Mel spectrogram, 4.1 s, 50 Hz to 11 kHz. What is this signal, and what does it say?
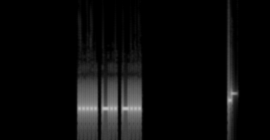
Morse code, heard as a keyed tone, about 42 wpm, 700 Hz. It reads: 5DB
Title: Three Challenging Letter-Number Combinations 40wpm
